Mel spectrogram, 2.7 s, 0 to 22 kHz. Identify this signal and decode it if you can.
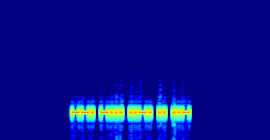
Morse code, heard as a keyed tone, about 50 wpm, 700 Hz. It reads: GBFIU
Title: Code Groups - 5 Letters - 50wpm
